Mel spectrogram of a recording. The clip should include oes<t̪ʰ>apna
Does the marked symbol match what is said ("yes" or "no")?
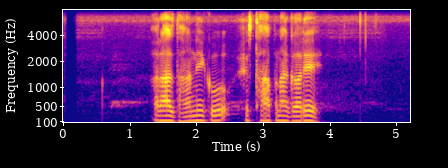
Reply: yes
